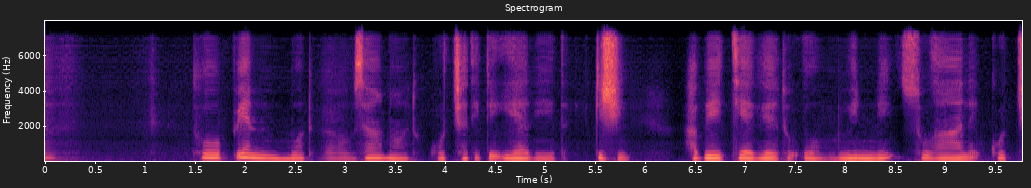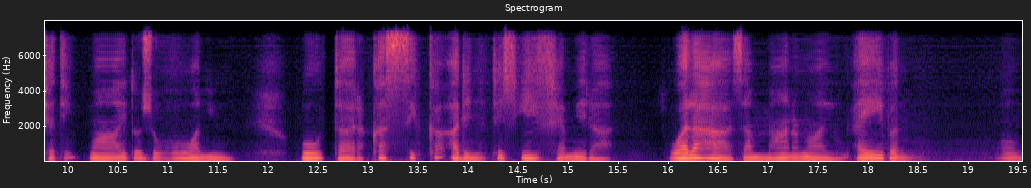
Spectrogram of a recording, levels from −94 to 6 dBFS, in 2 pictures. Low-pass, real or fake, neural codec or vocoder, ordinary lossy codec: 7.2 kHz; fake; codec, 16 kHz, about 1 kbps, DyCAST, with the encoder's durations; Opus, 64 kbps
